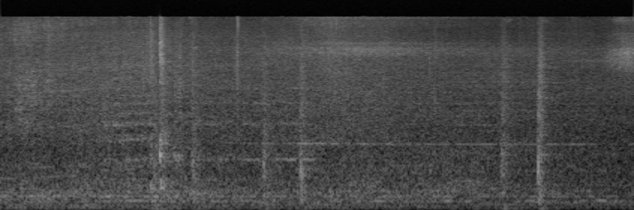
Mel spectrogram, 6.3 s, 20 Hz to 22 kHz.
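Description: Kintetsu 16000 series electric limited express pulling out of the station past the platform, with a steady running noise and its wheels knocking over rail joints several times.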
